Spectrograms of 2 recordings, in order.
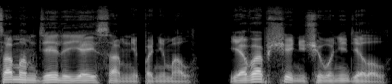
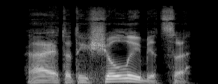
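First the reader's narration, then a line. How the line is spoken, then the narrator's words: Growled. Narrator (Russian): рыкнул парень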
